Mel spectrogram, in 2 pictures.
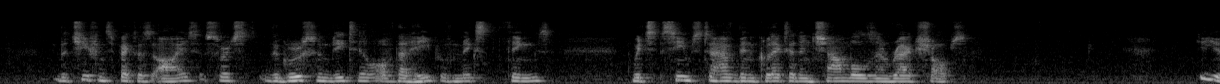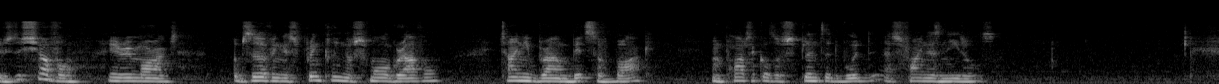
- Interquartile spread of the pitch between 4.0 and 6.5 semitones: No, average, 3.0 semitones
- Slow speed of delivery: Yes, slow, 125 wpm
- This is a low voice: No, medium, 150 Hz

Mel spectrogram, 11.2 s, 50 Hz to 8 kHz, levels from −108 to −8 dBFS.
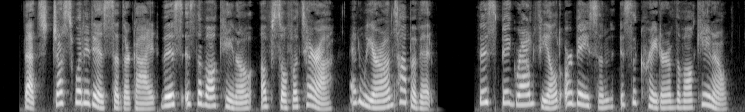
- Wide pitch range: Yes, wide, 7.6 semitones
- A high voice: Yes, high, 200 Hz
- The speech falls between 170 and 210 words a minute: Yes, average, 180 wpm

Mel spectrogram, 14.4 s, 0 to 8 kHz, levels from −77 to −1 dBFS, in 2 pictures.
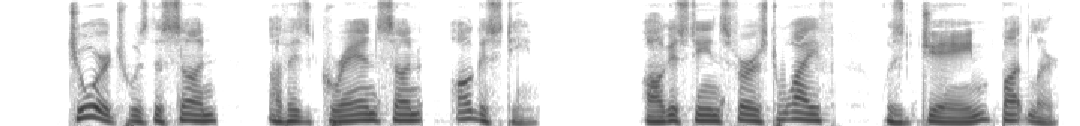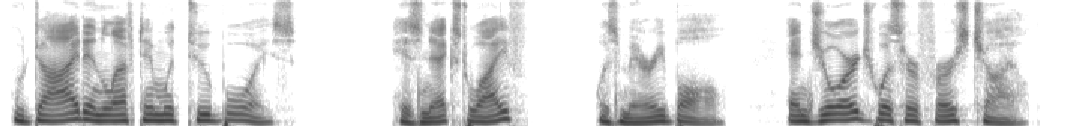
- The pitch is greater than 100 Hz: Yes, low, 135 Hz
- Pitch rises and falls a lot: No, average, 4.3 semitones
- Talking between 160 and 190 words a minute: Yes, average, 170 wpm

